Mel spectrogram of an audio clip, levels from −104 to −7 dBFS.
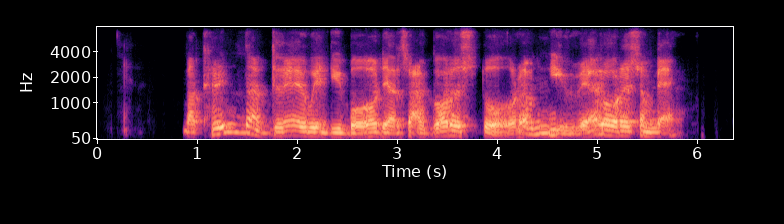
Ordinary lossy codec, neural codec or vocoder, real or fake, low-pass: Opus, 24 kbps; codec, 16 kHz in and 24 kHz out, 1.1 kbps, FireRedTTS-2 codec; fake; 7.2 kHz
